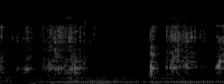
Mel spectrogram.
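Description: Starbucks pink drink splashing and spilling as it is poured into a cup, a close, quiet trickle with two bursts of liquid separated by a brief pause.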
